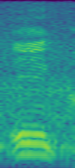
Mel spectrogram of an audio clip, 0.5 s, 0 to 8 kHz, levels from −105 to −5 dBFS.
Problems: constant background noise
